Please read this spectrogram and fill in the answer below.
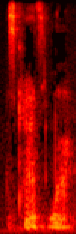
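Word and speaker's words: Ascacíbar: Ich tippe auf Askasiba. – Askasiba, okay. – Also da Betonung auf dem I eigentlich, also Okay.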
